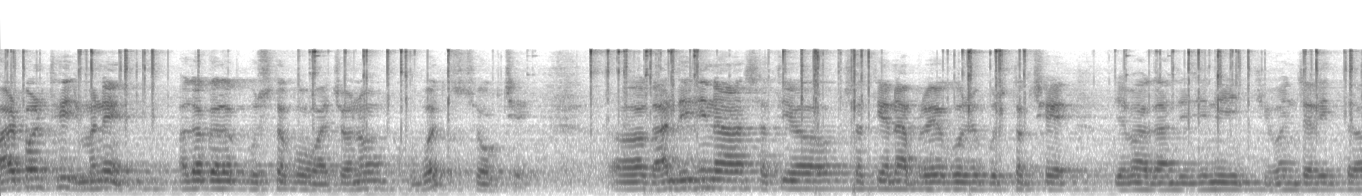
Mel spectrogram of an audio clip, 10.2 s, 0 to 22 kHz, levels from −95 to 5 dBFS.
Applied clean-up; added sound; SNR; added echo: none; Chink, clink; 4 dB; reverberation time 0.2 s.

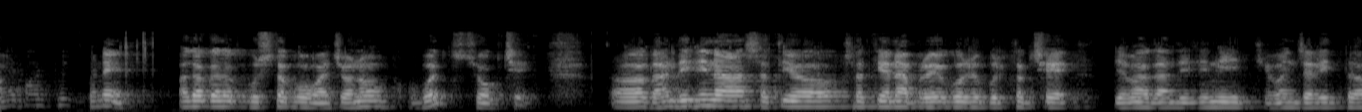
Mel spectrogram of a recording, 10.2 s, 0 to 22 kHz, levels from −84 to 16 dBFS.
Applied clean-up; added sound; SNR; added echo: neural mask model DeepFilterNet 3.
